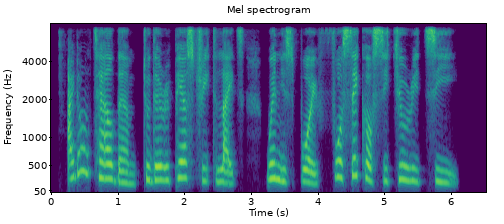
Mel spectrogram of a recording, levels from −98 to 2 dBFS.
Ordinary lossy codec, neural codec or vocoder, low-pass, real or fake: none; codec, 16 kHz, 0.4 kbps, LongCat-Audio-Codec; 7.2 kHz; fake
